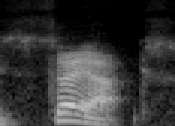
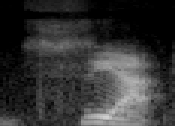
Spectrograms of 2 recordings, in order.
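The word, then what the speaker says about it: seax: way of pronouncing seak some people will say sex seak or sax there's no correct way although fundamentally the most correct and right way is seak but you know you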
